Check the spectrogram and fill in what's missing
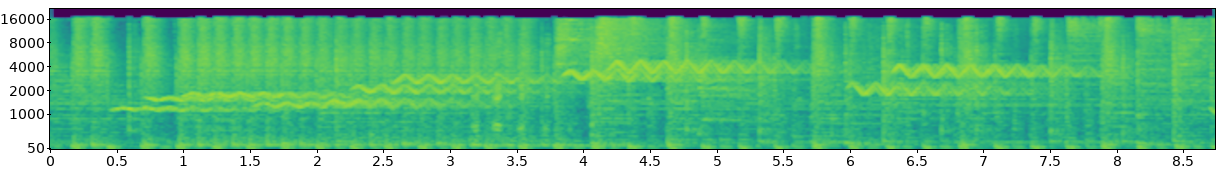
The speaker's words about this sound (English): What in the world? I think this is the Prophet. I know the Prophet can do these kind of weird whistle bird sounds.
